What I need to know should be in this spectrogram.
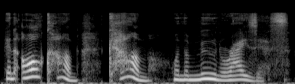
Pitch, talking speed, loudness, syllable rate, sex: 235 Hz, 140 wpm, -18 LUFS, 3.7 syllables/s, female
